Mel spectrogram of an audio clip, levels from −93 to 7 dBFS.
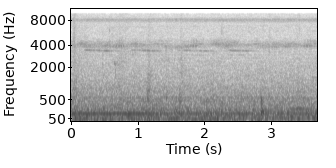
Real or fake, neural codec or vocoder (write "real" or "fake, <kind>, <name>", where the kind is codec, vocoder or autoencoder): real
